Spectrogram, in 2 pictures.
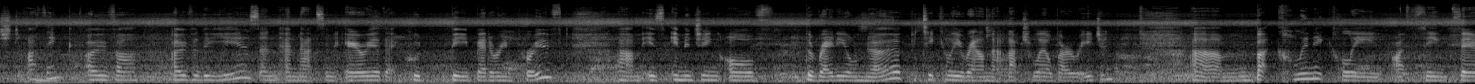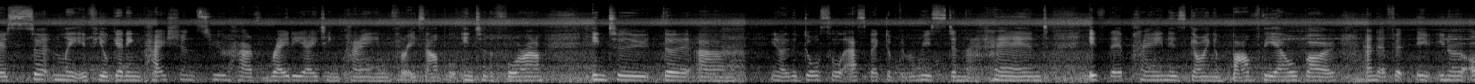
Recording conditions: sounds in the background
